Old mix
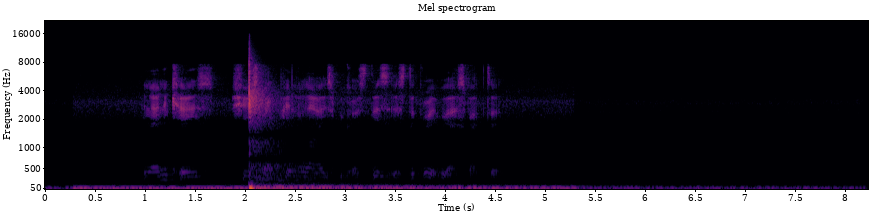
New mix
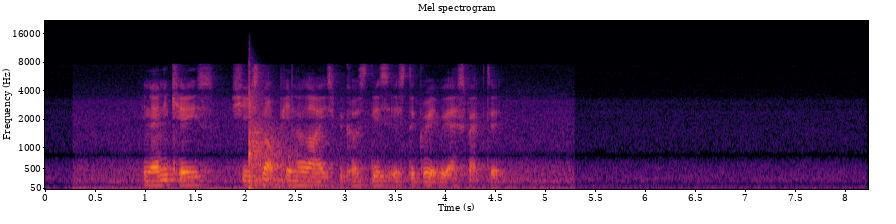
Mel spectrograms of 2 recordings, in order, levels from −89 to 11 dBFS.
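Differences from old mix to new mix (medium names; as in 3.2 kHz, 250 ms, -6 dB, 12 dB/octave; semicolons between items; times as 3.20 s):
speech +11.0 dB; master: remove inverse Chebyshev band-stop 100–1500 Hz, stop band 40 dB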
